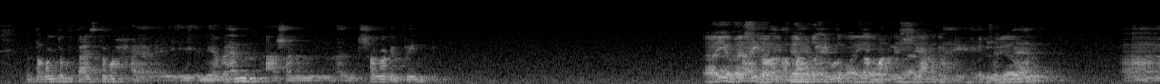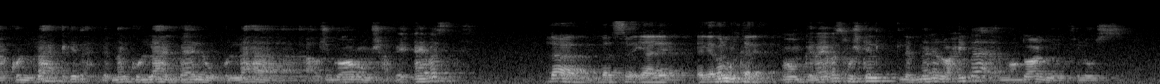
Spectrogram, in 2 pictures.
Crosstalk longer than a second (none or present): present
